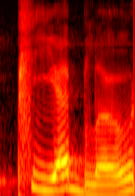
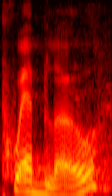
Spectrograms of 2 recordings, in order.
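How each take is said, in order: First: It is said with the local pronunciation. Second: It is said with a non-local pronunciation. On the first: The speaker calls it right. "I'm told it's pronounced locally" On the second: The speaker calls it wrong.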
